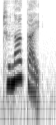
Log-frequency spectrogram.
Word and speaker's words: トゥナカイ: はい、本当はトナカイではなくトゥナカイという発音になります。 – トゥナカイ、トじゃなくてトゥ、トに丸がついた形のトゥという発音になるんですね。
